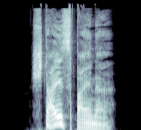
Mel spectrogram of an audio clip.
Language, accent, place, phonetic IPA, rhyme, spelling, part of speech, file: German, Germany, Berlin, [ˈʃtaɪ̯sˌbaɪ̯nə], -aɪ̯sbaɪ̯nə, Steißbeine, noun, De-Steißbeine.ogg
- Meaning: nominative/accusative/genitive plural of Steißbein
